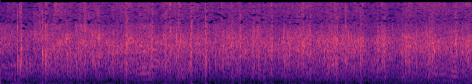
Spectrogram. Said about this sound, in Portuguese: queria até pedir uma salva de palmas a ele.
